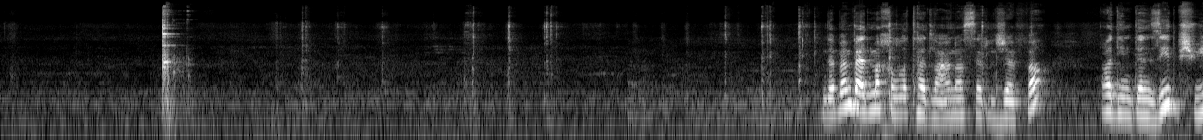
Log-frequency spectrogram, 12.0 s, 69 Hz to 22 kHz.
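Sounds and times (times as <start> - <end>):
utensil clinking against bowl: 1.6 - 2.0
stirring dry ingredients in bowl: 2.6 - 12.0.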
